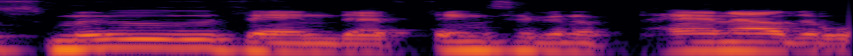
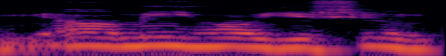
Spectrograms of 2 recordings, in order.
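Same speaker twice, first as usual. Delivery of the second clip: soft, caring motherly voice; 4 semitones higher, 7 dB quieter than usual.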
